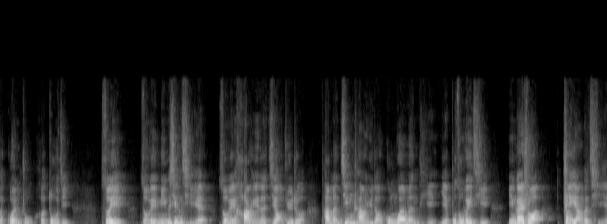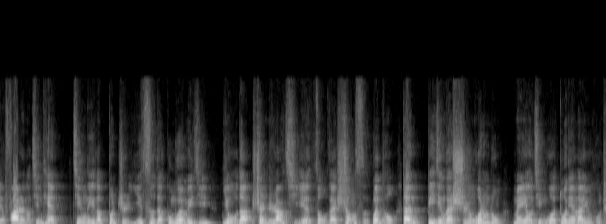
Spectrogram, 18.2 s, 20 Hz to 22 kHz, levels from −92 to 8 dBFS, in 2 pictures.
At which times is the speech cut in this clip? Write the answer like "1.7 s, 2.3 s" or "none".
15.1 s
